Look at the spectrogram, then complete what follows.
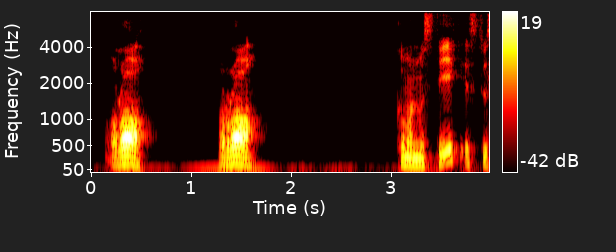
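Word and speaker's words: رَ: with a fat hat on top so we pronounce it heavy so we say raw raw common mistake is to say today red that is wrong the correct pronunciation remember is to see raw raw raw first line sir the raw say bear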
